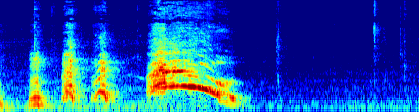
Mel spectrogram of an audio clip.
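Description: A man laughing: three short bursts of laughter, then one longer high-pitched laugh that falls steeply in pitch.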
